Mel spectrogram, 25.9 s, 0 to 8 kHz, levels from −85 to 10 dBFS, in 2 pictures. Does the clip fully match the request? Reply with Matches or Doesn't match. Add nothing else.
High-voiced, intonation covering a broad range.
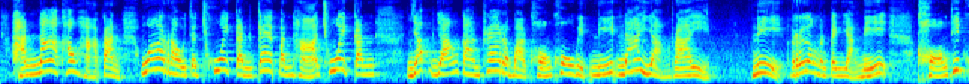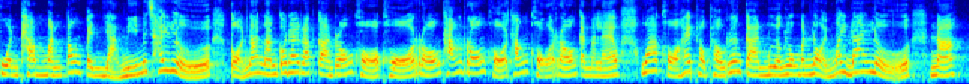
Matches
